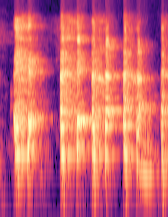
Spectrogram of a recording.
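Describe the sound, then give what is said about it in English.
A person tries to cough through pain, producing about five strained, halting bursts in quick succession, loud, with no talking. “I can't even cough.”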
